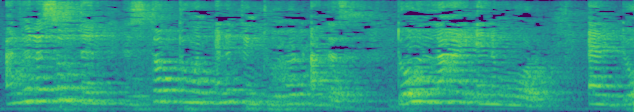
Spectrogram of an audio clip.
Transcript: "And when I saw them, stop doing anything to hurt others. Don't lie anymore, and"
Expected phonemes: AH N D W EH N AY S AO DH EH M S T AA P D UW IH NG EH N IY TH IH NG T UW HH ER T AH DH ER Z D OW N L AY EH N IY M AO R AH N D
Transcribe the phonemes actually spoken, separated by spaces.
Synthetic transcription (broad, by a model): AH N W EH L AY S AO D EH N S T AA P D UW IH NG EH N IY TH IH NG T UW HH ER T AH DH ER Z D OW N L AY EH N IY M AO R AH N D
